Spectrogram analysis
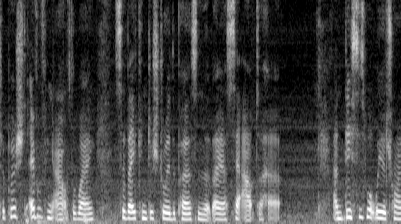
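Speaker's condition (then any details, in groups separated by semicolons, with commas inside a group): No condition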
